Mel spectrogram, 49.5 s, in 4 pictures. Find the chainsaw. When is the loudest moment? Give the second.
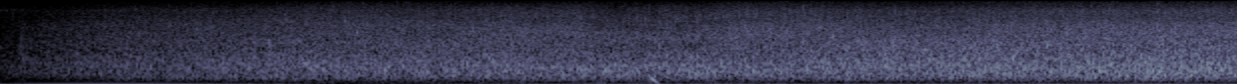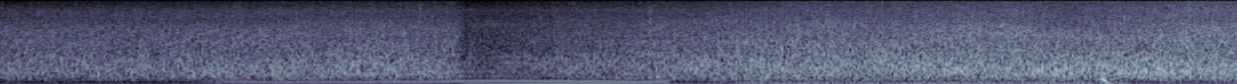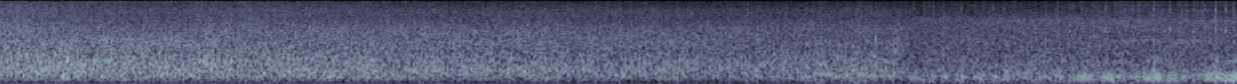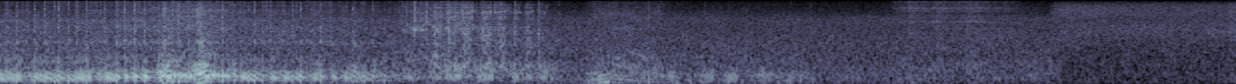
39 s.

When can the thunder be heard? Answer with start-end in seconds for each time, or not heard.
not heard.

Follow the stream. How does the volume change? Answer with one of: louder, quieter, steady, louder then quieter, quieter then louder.
louder then quieter.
